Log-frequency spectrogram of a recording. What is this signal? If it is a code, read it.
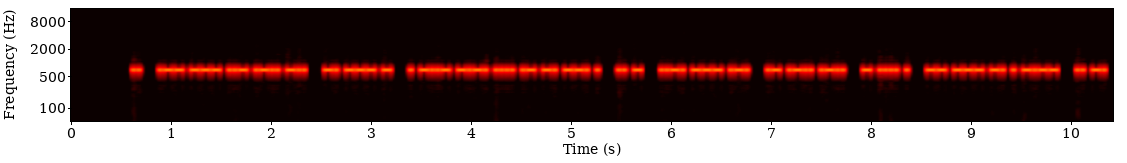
Morse code, heard as a keyed tone, about 41 wpm, 700 Hz. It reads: I WOULD NOT EXCHANGE IT FOR ALL THE MONEY IN
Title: Sentences from Top 1000 Words - Review Part 6 - 45wpm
